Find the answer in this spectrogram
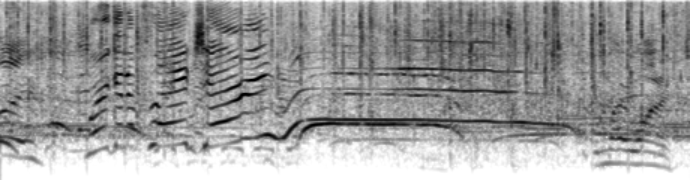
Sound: cheering

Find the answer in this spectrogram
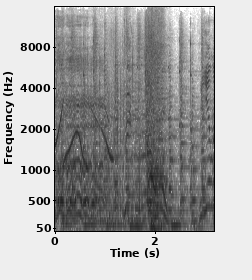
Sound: laughing; grunting

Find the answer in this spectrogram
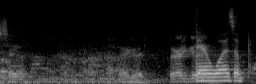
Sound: crowd murmuring

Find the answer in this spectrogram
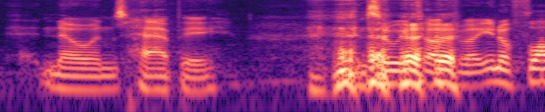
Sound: chuckles

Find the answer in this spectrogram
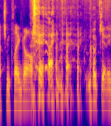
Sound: laughter

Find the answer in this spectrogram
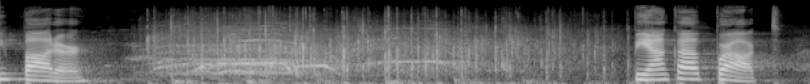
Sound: audience applauding

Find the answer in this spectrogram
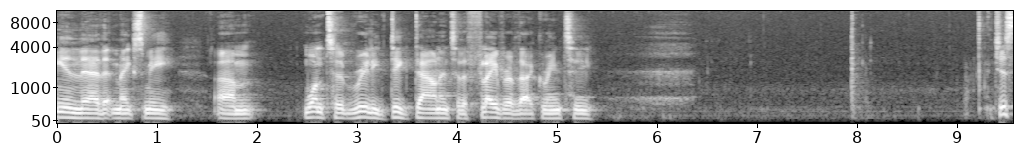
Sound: sips tea

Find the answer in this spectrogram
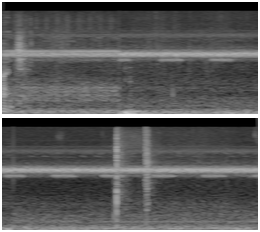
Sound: crickets chirping

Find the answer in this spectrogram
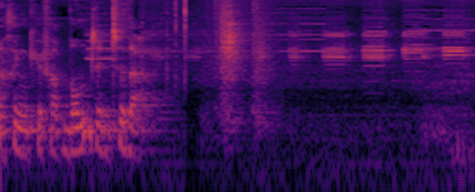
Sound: REM Pod chimes

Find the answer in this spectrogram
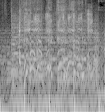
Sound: laughing

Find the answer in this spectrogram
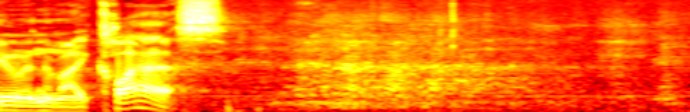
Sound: laughter

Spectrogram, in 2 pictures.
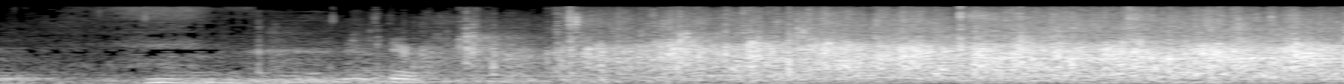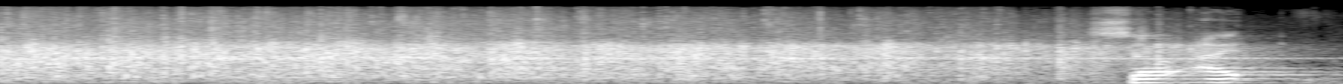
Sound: applause

